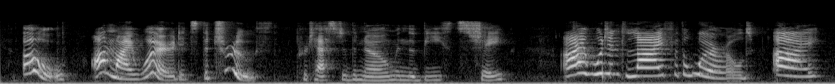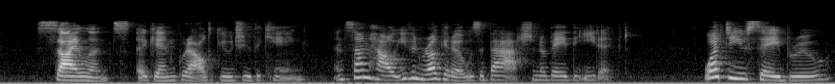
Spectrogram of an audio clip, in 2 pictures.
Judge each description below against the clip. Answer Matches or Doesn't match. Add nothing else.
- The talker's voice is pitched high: Matches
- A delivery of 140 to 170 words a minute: Matches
